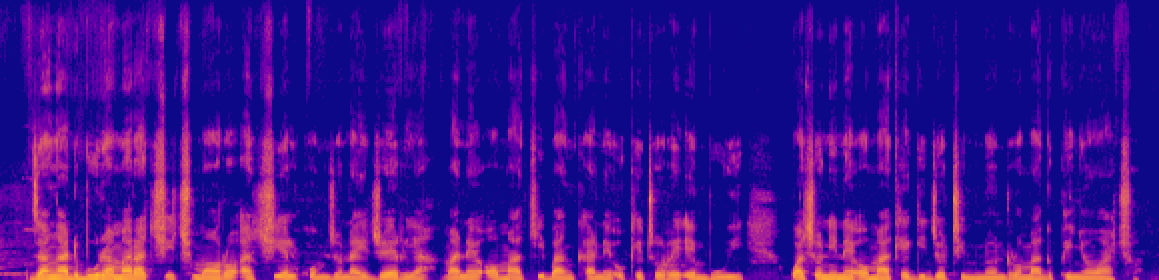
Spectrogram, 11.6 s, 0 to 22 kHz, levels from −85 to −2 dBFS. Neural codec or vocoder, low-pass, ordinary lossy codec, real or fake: none; none; none; real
